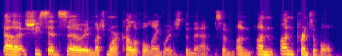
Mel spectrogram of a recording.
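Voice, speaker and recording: A man's voice: a little high, normal speed, very noisy. A man hosting a podcast in casual, conversational discussion, plain-spoken, recorded on slightly dull, lo-fi audio. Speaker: podcast host. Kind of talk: casual chat about a radio drama.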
